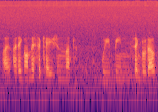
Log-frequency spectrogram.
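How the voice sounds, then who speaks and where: A man's voice: medium pitch, completely flat delivery, fairly quick. A man with a British accent giving spontaneous interview answers as a firefighter. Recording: dull, faintly noisy 1980s TV tape.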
